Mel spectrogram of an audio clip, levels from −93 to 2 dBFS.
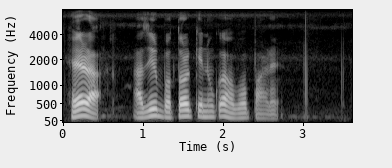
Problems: none marked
